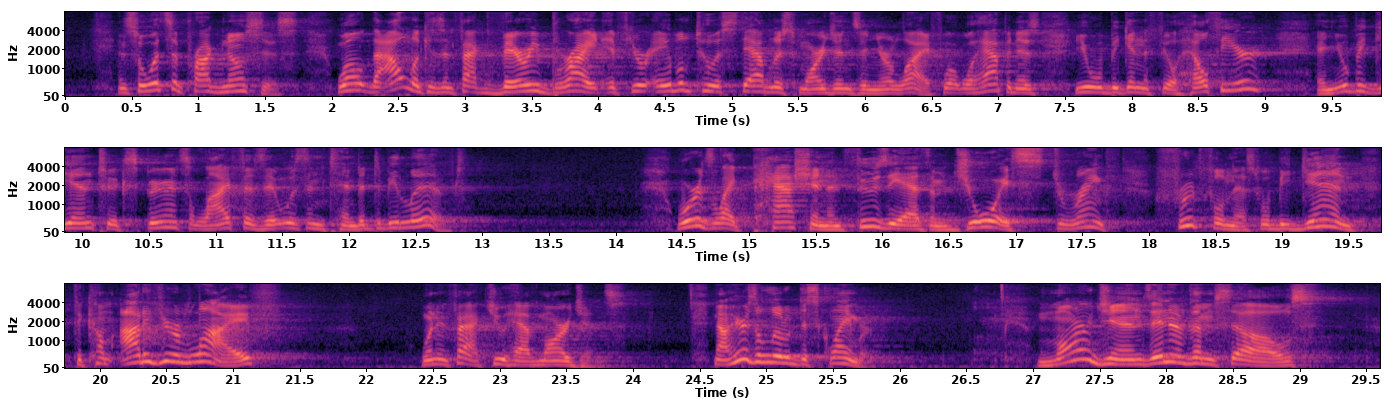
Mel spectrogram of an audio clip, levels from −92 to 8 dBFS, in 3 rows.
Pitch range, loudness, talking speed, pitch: 145-225 Hz, -25 LUFS, 150 wpm, 180 Hz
